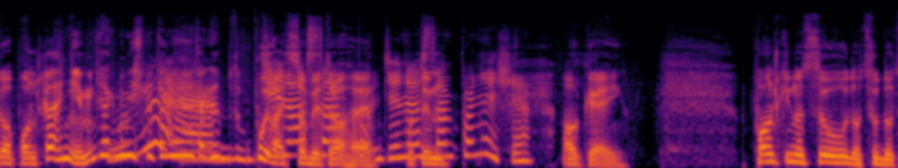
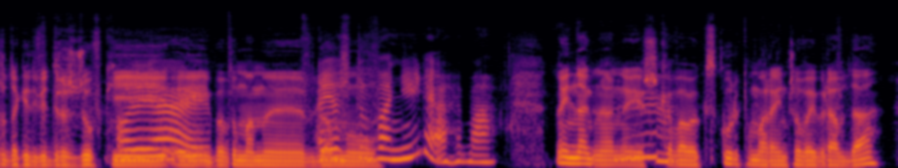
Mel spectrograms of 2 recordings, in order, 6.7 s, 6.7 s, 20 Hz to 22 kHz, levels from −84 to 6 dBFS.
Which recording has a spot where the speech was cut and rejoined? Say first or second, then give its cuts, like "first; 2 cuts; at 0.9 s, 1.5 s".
second; 4 cuts; at 1.7 s, 4.4 s, 4.9 s, 5.6 s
